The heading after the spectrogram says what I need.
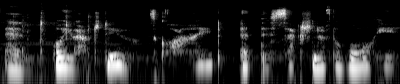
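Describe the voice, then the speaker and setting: A woman whispering close to the mic as she calmly plays through an old game and recalls it fondly. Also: medium pitch, normal speed, a little hiss or hum. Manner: soft whispering, gently nostalgic. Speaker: ASMR gameplay host. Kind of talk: whispered ASMR game commentary. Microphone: close sensitive mic. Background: faint game music.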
